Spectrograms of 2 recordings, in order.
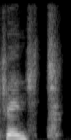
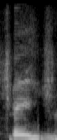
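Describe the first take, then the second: First: The ending sounds like a T. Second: The ending sounds like a D. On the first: The speaker calls it wrong. "I don't say changed" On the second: The speaker calls it right. "It's changed. ... change is a D sound, not T sound"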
